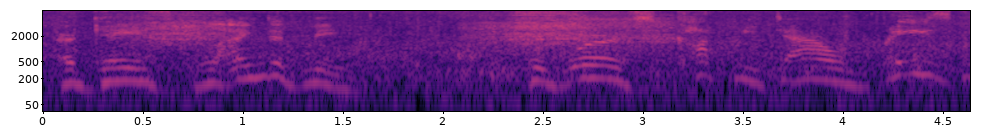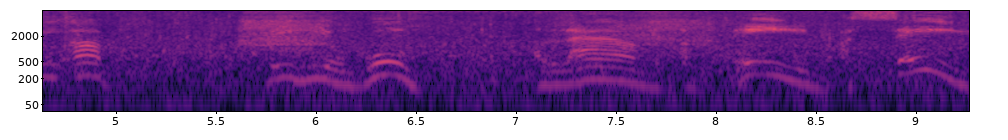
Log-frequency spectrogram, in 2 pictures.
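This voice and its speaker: An actor playing a proud young Viking warrior, speaking in a measured, wistful and poetic manner in a video game. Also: male voice, high-pitched, lively intonation, exaggerated voice. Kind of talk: dramatic monologue in a video game. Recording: loud water and boat noise. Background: rushing water, boat ambience.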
